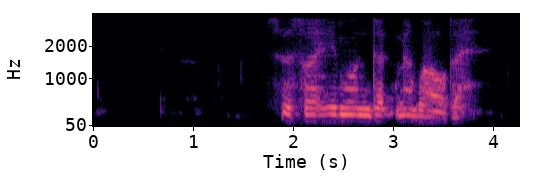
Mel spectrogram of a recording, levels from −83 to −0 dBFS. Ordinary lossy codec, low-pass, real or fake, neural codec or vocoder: AAC, 32 kbps; 3.6 kHz; fake; autoencoder, 48 kHz, 32 numbers a frame, DAC-VAE, trained on Japanese speech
